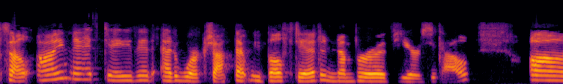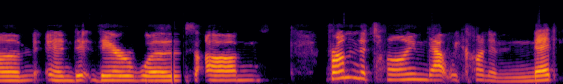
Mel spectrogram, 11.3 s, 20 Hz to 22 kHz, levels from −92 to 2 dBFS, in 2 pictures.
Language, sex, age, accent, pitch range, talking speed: English, female, 50-69, American, 185-230 Hz, 155 wpm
